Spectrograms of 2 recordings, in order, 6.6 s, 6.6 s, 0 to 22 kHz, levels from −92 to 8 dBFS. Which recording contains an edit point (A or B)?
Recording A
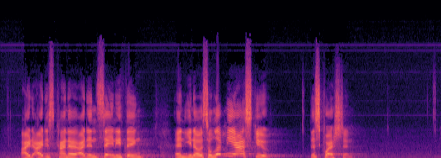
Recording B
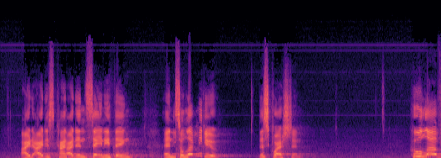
B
